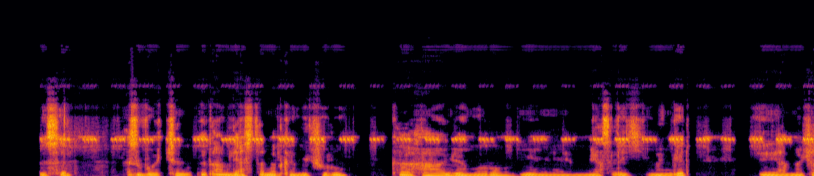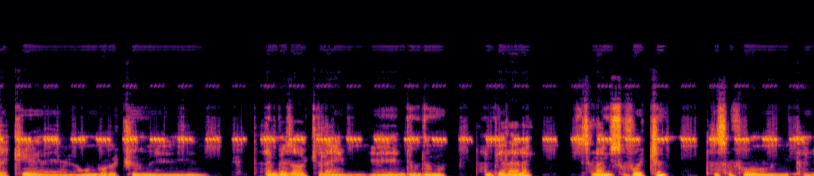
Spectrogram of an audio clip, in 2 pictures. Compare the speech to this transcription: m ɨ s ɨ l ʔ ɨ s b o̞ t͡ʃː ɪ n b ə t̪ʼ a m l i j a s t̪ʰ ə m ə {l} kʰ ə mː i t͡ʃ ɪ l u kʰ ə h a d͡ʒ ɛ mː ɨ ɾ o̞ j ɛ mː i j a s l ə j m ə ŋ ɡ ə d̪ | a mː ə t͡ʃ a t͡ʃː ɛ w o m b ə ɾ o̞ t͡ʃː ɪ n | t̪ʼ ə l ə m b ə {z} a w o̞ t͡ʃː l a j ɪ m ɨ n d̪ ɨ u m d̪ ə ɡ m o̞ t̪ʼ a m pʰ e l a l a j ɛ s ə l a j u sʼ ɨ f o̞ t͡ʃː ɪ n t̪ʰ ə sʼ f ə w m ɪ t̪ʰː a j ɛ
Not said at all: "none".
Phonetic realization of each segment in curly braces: ɾ, z

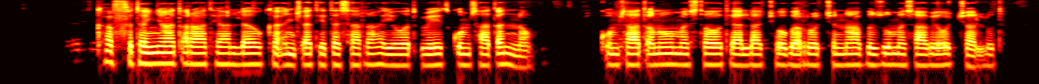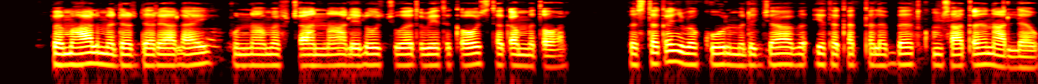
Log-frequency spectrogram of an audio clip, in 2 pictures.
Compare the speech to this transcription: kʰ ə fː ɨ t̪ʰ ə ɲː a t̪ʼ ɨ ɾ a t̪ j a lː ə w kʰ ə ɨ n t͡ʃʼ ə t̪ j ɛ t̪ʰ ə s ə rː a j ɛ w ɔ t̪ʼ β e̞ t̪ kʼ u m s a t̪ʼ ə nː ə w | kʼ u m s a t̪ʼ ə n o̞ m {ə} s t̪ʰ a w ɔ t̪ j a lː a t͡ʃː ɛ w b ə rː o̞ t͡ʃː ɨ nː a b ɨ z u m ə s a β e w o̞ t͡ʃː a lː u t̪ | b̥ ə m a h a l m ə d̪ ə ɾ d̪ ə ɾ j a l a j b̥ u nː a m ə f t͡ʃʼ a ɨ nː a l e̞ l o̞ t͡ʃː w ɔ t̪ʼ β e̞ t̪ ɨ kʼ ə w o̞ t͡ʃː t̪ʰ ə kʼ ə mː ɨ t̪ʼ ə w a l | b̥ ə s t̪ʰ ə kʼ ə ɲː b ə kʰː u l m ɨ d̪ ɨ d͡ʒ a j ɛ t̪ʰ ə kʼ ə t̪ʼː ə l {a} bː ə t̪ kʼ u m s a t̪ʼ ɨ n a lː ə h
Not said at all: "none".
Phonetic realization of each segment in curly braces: ə, ə

